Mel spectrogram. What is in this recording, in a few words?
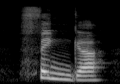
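"finger", British English; PictureDictionary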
